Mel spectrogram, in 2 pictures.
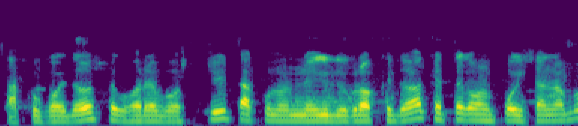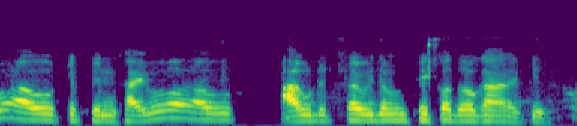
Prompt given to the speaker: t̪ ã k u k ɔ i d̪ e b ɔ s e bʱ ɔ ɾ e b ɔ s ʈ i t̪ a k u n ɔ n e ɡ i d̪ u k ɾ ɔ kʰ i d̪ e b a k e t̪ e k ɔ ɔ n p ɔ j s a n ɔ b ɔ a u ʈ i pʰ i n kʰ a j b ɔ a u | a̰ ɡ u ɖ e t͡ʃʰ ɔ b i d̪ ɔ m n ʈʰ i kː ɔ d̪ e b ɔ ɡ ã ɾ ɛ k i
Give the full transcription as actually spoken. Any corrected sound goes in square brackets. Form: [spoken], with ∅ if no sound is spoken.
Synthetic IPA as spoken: t̪ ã k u k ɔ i d̪ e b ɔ s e [ɡʱ] ɔ ɾ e b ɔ s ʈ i t̪ a k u n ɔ n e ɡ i d̪ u k ɾ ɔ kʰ i d̪ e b a k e t̪ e k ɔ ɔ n p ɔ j s a n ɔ b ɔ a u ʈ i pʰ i n kʰ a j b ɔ a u | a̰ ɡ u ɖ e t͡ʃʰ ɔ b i d̪ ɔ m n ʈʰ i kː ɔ d̪ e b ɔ ɡ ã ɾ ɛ k i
